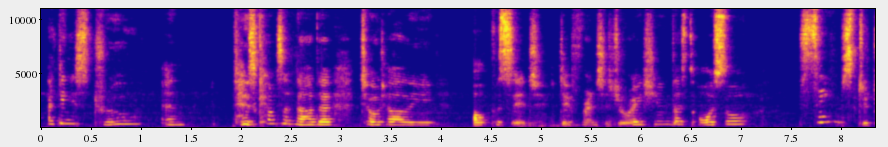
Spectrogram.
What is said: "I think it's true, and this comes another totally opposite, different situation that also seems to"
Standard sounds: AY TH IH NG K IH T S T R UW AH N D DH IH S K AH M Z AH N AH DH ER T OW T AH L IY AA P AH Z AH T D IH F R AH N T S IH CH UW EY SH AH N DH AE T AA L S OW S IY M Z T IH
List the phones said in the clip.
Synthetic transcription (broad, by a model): AY TH IH NG K IH T S T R UW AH N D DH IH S K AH M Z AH N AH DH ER T OW T AH L IY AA P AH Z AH T D IH F R AH N T S IH CH UW EY SH AH N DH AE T AA L S OW S IY M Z T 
